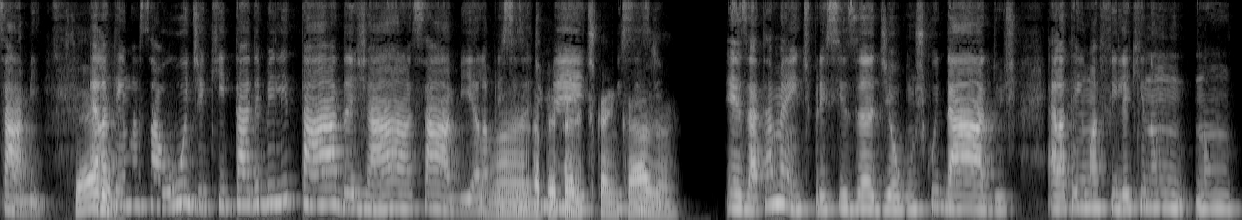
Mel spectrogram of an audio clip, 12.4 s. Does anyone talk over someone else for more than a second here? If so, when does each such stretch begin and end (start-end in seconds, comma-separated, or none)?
4.8-6.5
